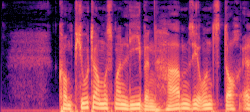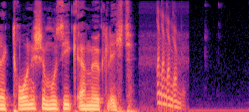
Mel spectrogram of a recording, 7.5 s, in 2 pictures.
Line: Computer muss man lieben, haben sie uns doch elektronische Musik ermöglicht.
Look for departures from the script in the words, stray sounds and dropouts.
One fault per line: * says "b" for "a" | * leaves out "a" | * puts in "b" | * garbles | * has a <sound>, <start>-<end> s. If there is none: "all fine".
* has a chirp, 6.1-6.6 s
